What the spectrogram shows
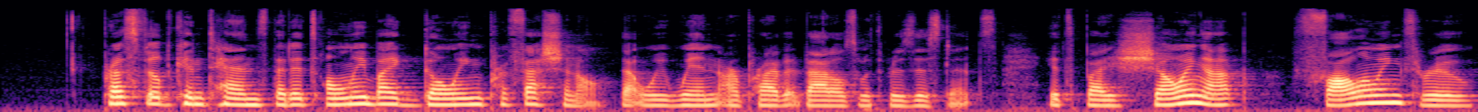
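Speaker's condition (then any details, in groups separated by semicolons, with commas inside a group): No condition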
